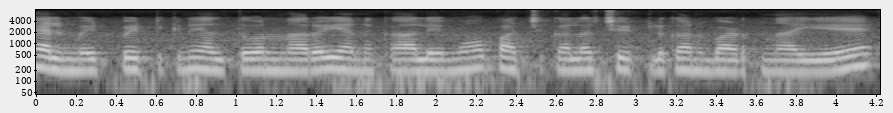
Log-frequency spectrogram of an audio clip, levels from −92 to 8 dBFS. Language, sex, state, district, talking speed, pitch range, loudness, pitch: Telugu, female, Andhra Pradesh, Chittoor, 130 wpm, 190-210 Hz, -17 LUFS, 200 Hz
